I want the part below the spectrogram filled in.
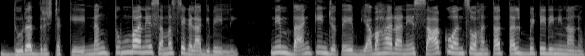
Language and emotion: Kannada, disgusted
